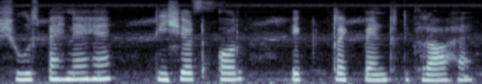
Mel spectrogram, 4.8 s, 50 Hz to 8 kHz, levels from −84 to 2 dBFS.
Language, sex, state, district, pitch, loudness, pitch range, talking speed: Hindi, female, Gujarat, Valsad, 220 Hz, -16 LUFS, 210-230 Hz, 150 wpm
